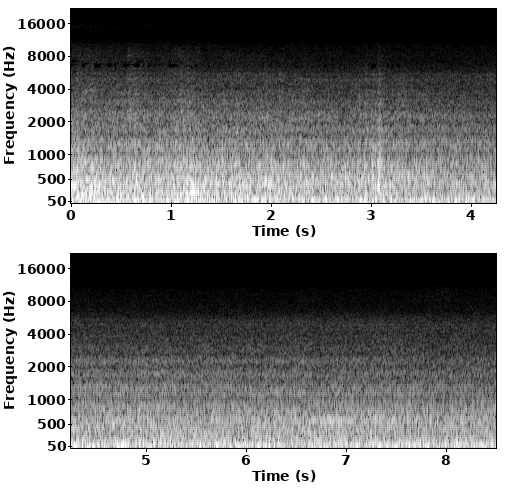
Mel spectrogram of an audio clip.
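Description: Metro-North electric multiple-unit commuter train running along the track, a steady rail rumble that slowly fades.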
